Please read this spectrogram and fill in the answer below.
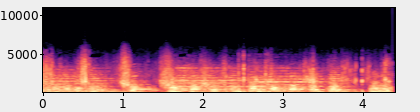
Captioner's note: monster growls; monster chomping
